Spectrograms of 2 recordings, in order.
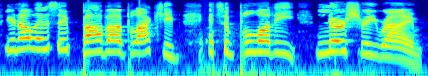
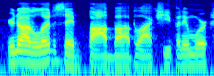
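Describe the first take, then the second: First: High, loud incredulous shout; real rant boiling over, pitched right up; carried-away outrage. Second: Said in the usual way. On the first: Real, not acted. Vlogger ranting about a banned nursery rhyme, loudly outraged. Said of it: "sorry, I'm getting carried away again".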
